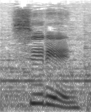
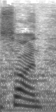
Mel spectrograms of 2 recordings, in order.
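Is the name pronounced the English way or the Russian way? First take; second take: Russian; English. First: The name is pronounced the Russian way. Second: The name is pronounced the English way. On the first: "I listened to the Russian broadcast, and they're like" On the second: "I was like, siren, siren, siren"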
